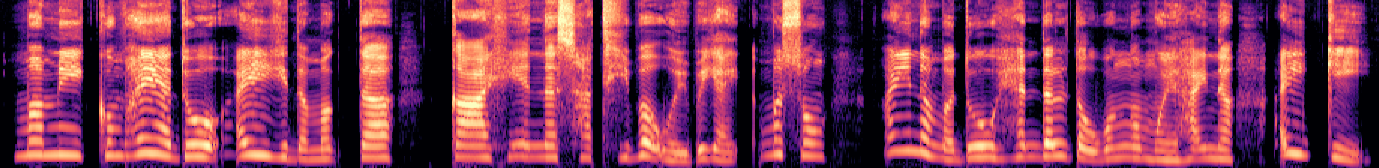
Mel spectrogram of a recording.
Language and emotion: Manipuri, fearful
